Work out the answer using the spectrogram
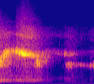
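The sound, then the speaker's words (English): A siren outside in Washington Heights, New York, after a heavy snowstorm: a faint wailing tone that swells and wavers, then drops to a softer, thinner trail. “Oh, we got a siren. This is Washington Heights.”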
